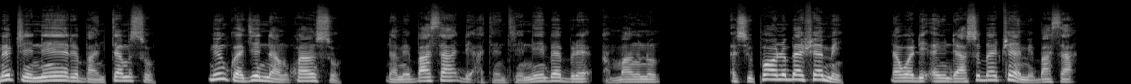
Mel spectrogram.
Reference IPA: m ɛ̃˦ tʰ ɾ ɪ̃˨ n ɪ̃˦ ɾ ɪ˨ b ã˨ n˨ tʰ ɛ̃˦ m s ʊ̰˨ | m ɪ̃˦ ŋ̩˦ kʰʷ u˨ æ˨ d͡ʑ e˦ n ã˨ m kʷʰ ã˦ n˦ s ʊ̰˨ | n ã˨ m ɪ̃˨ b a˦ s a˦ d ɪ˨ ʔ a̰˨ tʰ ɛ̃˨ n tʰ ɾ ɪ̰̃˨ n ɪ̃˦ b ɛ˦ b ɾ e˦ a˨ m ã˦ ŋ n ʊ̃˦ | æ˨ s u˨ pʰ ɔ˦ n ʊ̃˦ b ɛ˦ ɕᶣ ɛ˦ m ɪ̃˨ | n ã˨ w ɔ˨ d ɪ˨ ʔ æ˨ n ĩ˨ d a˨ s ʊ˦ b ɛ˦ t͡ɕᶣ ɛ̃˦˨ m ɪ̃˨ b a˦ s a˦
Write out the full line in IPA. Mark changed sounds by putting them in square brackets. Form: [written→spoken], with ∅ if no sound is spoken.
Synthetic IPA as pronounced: m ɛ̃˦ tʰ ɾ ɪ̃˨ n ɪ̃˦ ɾ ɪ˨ b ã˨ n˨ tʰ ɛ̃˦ m s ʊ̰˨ | m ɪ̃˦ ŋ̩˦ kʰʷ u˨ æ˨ d͡ʑ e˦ n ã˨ m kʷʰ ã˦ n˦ s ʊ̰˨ | n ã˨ m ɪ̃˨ b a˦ s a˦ d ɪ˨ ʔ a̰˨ tʰ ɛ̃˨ n tʰ ɾ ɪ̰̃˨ n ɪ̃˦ b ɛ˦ b ɾ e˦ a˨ m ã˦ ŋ n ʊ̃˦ | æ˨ s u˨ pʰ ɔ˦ n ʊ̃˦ b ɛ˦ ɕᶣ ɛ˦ m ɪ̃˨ | n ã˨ w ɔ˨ d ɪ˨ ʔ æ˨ n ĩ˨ d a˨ s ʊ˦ b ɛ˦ t͡ɕᶣ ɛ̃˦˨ m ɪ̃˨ b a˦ s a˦

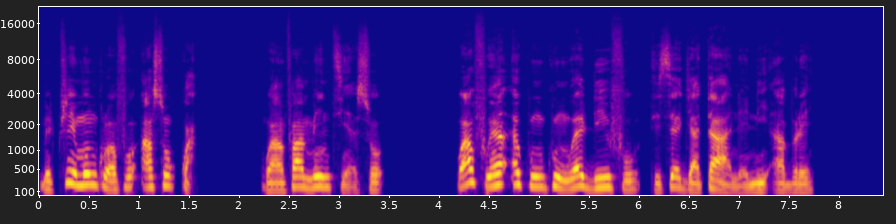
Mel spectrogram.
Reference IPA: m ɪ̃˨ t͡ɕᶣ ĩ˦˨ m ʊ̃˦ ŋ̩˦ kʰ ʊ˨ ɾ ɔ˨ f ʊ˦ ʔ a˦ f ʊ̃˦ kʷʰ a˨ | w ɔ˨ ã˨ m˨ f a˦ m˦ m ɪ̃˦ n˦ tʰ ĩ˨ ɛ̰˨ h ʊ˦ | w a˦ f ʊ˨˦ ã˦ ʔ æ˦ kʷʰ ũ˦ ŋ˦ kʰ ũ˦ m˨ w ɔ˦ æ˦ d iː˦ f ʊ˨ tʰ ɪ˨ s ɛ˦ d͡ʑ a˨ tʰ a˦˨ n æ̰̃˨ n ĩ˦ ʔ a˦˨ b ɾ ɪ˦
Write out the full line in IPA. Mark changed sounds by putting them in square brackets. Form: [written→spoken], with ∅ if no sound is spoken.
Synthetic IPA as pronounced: m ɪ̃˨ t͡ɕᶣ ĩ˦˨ m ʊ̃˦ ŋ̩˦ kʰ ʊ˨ ɾ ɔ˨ f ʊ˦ ʔ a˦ [f→s] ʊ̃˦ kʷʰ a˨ | w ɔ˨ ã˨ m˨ f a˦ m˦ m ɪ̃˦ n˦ tʰ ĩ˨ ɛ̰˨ [h→s] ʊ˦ | w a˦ f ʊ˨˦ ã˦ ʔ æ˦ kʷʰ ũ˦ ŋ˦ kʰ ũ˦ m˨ w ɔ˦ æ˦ d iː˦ f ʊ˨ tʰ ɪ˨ s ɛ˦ d͡ʑ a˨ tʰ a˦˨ n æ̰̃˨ n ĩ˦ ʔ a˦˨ b ɾ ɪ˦

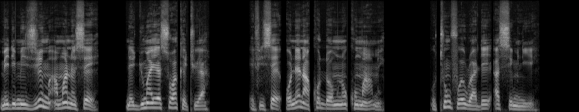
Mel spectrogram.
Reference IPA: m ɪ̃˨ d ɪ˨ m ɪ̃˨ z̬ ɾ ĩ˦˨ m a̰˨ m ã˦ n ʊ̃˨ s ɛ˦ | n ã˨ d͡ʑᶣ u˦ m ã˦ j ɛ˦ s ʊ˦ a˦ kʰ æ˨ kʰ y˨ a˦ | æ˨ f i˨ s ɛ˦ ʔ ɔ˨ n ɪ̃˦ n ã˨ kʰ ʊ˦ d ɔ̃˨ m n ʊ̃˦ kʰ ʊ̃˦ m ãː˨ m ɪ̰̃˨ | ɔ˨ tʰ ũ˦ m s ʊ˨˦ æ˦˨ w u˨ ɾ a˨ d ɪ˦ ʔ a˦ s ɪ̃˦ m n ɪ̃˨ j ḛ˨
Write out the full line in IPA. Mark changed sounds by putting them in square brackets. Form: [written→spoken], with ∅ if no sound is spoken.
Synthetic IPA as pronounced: m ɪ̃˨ d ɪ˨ m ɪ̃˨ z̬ ɾ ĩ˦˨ m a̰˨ m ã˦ n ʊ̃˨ s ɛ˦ | n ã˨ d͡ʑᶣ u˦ m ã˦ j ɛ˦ s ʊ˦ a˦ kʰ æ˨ [kʰ→tʰ] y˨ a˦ | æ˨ f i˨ s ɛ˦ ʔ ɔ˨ n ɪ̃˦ n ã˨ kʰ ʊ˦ d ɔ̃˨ m n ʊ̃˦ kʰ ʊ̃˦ m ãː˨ m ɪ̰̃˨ | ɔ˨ tʰ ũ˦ m [s→f] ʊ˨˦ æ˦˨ w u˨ ɾ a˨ d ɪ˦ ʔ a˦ s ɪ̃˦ m n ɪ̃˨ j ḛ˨

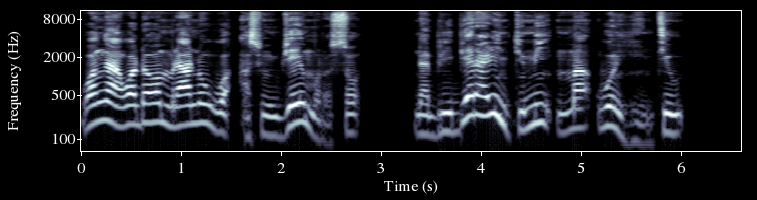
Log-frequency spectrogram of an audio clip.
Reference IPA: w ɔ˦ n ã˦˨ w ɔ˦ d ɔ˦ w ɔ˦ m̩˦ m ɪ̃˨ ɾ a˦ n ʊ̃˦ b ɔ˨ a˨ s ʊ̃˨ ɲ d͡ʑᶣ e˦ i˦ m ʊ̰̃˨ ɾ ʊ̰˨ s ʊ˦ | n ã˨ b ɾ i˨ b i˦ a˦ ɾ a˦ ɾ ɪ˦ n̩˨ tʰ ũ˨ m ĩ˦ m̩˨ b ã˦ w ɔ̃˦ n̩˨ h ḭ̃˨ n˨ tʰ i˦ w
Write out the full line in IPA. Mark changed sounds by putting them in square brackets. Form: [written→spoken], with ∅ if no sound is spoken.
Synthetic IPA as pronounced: w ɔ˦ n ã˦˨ w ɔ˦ d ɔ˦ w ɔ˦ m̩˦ m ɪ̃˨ ɾ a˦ n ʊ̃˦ [b→w] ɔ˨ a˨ s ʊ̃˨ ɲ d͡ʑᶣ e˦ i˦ m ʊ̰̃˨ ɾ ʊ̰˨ s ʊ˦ | n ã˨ b ɾ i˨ b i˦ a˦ ɾ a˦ ɾ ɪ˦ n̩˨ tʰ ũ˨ m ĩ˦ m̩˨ [b→m] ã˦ w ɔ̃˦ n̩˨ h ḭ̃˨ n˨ tʰ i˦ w

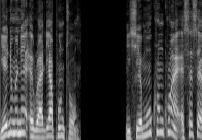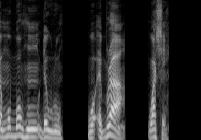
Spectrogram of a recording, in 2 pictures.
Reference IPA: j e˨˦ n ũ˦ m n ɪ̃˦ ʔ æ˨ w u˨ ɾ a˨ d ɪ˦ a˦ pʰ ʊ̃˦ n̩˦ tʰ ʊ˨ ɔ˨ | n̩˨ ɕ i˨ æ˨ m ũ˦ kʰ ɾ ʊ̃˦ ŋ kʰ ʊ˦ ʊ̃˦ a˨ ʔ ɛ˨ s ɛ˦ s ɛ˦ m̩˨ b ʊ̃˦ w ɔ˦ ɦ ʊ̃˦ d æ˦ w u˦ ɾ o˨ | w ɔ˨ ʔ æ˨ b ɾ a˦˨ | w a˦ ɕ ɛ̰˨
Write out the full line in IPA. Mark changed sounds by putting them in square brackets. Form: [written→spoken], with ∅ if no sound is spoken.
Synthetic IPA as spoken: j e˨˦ n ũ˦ m n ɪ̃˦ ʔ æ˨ w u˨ ɾ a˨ d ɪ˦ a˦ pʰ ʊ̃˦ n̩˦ tʰ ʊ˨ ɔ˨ | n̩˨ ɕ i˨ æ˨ m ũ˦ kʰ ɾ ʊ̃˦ ŋ kʰ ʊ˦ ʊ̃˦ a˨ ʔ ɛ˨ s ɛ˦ s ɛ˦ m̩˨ [b→m] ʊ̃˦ [w→b] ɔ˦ ɦ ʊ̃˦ d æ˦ w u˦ ɾ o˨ | w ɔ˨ ʔ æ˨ b ɾ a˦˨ | w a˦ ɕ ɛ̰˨

